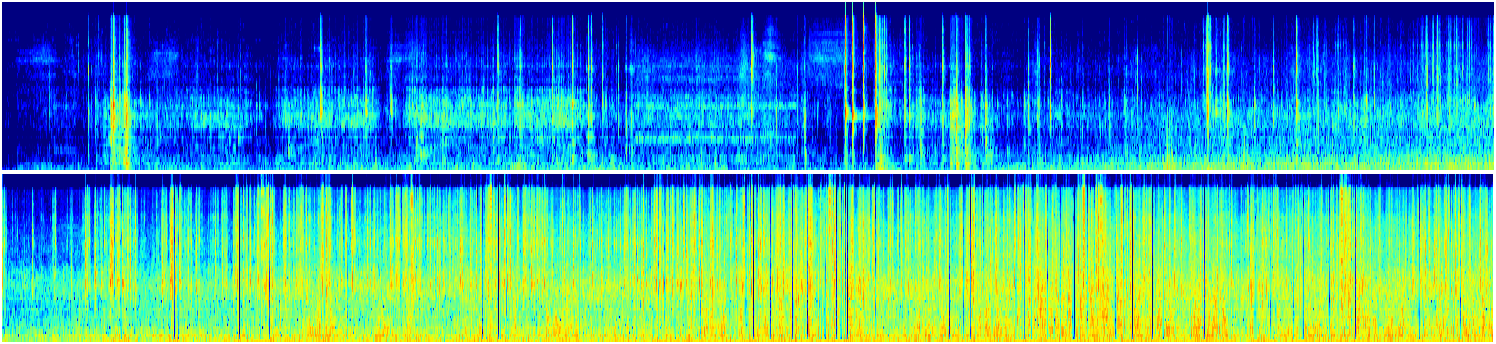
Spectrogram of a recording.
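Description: Wind rushing over the microphone of a vehicle moving down a dirt track, with scattered knocks and rattles from the rough ground. It builds from fairly quiet to a loud, steady rush about halfway through as the speed picks up.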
